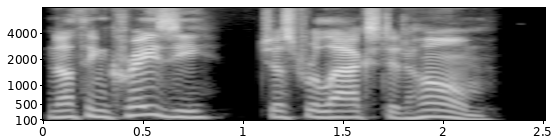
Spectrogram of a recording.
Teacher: Notice how your voice naturally drops at the end of the phrase. Yes, that falling intonation shows you are relaxed and confident in what you are saying.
